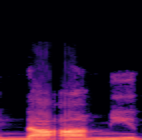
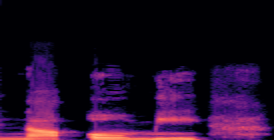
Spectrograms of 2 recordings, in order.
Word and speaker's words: Naomi: others like um Naomi they don't say naami they say not oh me they have preserved in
